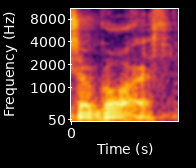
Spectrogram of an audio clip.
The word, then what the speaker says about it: Exogorth: actually a space slug called the Exogirth. Is that how you pronounce it? – Exogirth? – Exogirth? – It's Gorth? Like Gorth, I guess? – Exogorth.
